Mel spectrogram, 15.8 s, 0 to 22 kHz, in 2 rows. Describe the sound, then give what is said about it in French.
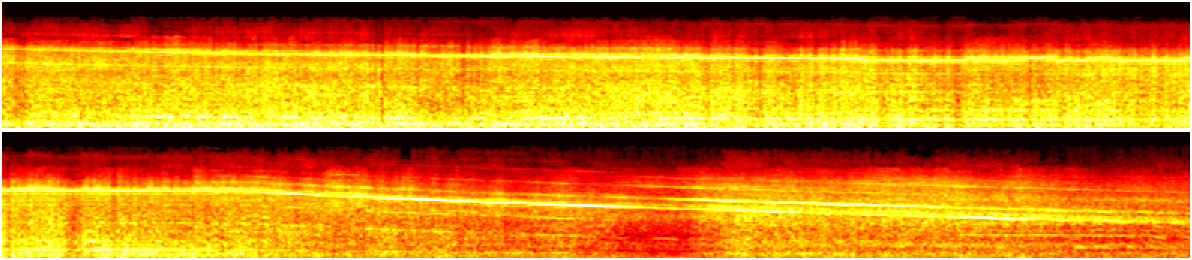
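Jet engine nozzles of a Super Mystère 4B1 fighter roar loudly and steadily, with a thin high whine riding on top that slides lower in pitch during the later part. The roar dips briefly before swelling again. “Vous entendez les tuyères du Super Mystère 4B1.”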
